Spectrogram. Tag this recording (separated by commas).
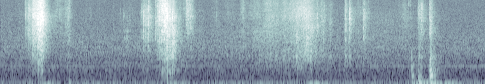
home sounds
